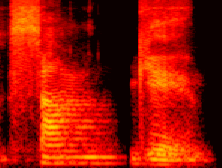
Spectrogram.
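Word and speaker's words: སངས་རྒྱས: 2 syllables, Sangye.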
